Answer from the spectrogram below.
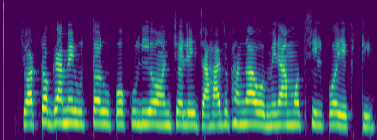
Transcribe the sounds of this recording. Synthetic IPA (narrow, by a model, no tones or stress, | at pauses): t͡ɕɔʈːoɡɾameɾut̪ːoɾupokulioɔnt͡ɕoled͡ʑaɦad͡ʑbʱaŋaomiɾamot̪ʃilpoekʈi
